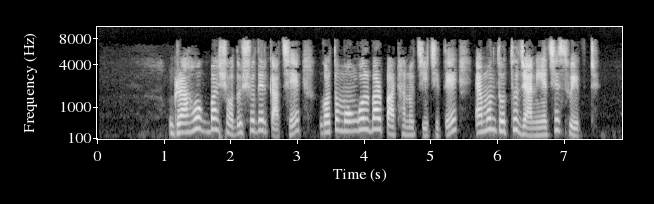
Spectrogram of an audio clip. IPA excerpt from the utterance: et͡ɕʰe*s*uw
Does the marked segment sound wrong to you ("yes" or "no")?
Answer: no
